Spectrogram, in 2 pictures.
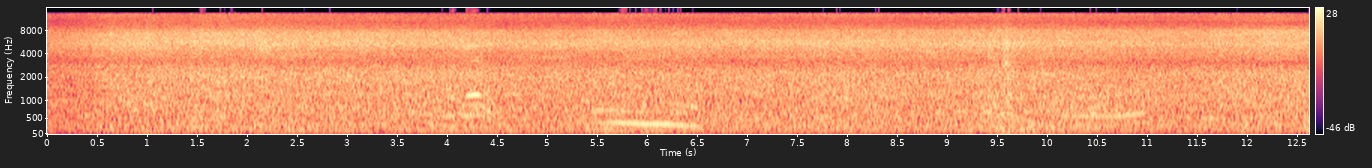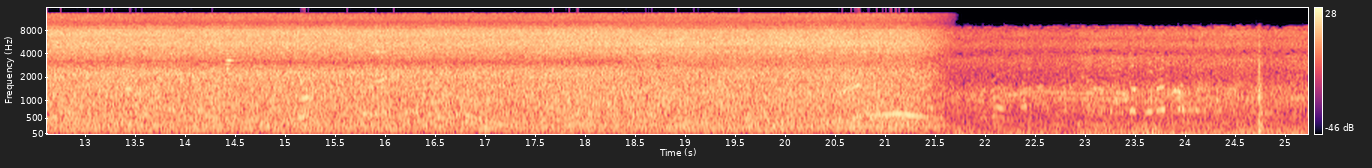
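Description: Flash flood water in Shiraz, Iran, roaring loud and constant as it rushes through the streets and sweeps cars away, with excited voices shouting over the torrent before the roar drops near the end.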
